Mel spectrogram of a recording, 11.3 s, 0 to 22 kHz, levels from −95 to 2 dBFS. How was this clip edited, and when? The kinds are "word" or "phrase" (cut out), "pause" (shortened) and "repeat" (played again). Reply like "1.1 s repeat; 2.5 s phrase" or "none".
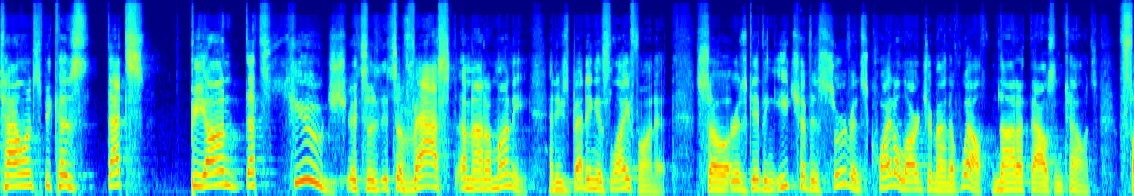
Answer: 1.0 s pause; 7.3 s phrase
